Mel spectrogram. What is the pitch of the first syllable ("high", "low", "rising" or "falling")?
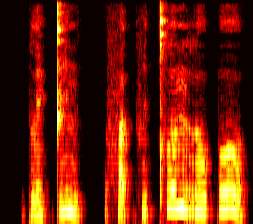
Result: low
